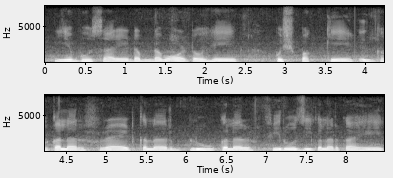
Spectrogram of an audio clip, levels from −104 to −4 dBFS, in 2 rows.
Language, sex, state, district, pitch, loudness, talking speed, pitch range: Hindi, female, Bihar, Sitamarhi, 175 Hz, -14 LUFS, 125 wpm, 170-180 Hz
